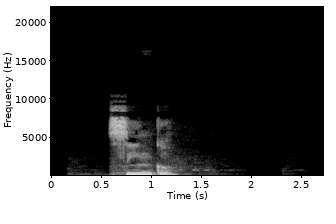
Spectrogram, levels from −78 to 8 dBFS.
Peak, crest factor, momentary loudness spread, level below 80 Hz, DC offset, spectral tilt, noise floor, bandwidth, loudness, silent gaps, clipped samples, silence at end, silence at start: -2 dBFS; 16 dB; 10 LU; -52 dBFS; under 0.1%; -4.5 dB/octave; -65 dBFS; 9.6 kHz; -12 LUFS; none; under 0.1%; 1.45 s; 0.6 s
